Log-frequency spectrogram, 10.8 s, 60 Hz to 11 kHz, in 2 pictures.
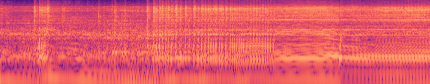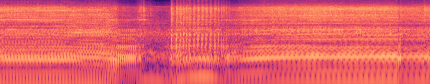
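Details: Aprilia RS50 frame with YZ85 two-stroke engine, after oil-soaked clutch plates: revs sag and break up into burbling then chugging as throttle opens, bogging under load; owner suspects tuning.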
